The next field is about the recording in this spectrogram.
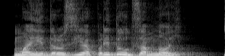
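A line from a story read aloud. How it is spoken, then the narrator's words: Young man shouting. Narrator (Russian): закричал юноша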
